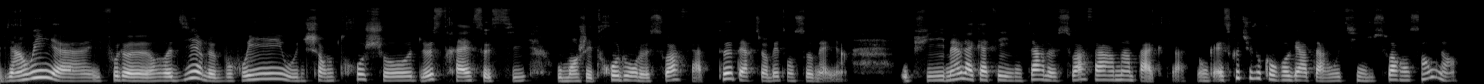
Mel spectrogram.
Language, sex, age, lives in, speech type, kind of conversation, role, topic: French, female, 45-49, France, read, expert-assistant, expert, Si on pouvait repenser la façon dont on dort, à quoi ressemblerait une nuit idéale pour être vraiment en forme ?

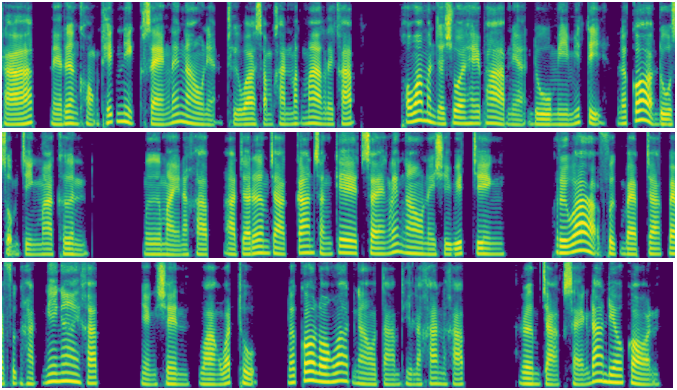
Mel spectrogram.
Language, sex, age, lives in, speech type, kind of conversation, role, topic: Thai, male, 20-24, Thailand, read, expert-assistant, expert, ถ้าอยากเริ่มต้นทำศิลปะดิจิทัลเป็นงานอดิเรกหรืออาชีพ ควรเริ่มจากอะไรดี?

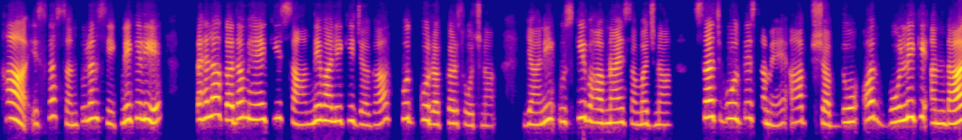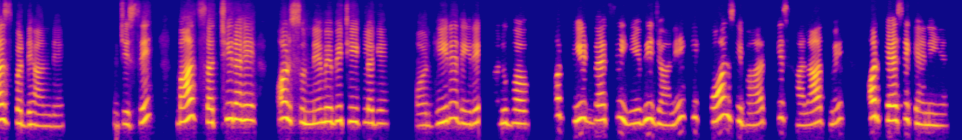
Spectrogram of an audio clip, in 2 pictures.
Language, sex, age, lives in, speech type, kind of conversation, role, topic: Hindi, female, 40-44, India, read, expert-assistant, expert, सच्चाई बोलने के क्या लाभ हैं?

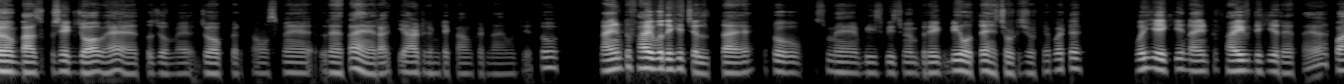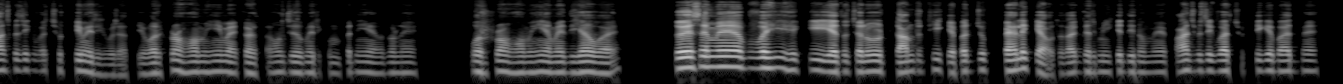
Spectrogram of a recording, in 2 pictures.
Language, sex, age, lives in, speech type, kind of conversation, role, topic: Hindi, male, 25-29, India, conversation, advice, user, मैं अपने शौक में लगातार रुचि और निरंतरता कैसे बनाए रखूँ?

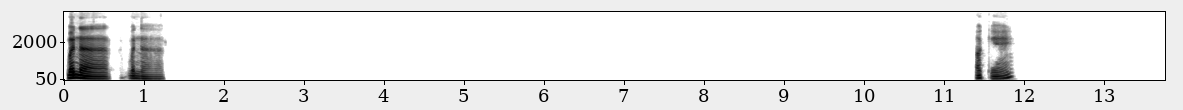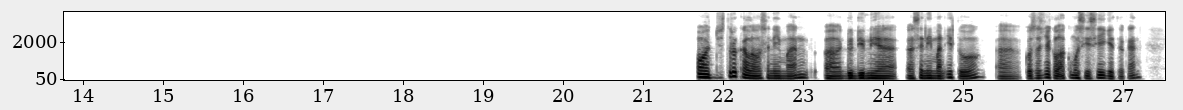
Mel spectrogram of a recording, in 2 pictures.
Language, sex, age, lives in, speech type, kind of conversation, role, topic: Indonesian, male, 35-39, Indonesia, conversation, podcast, guest, Apa saran paling sederhana untuk mulai disiplin berkarya hari ini?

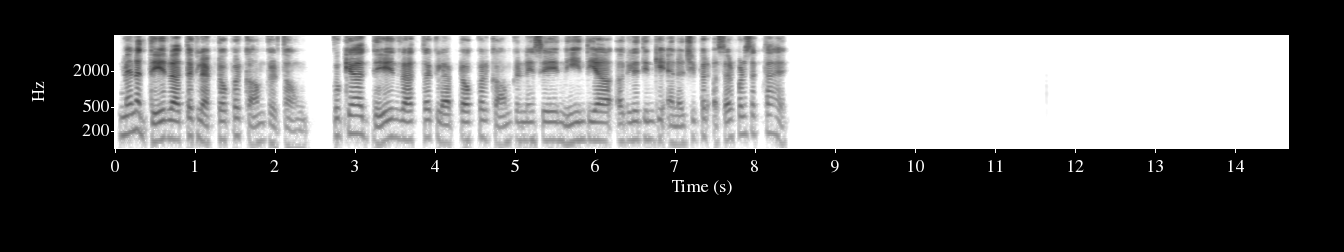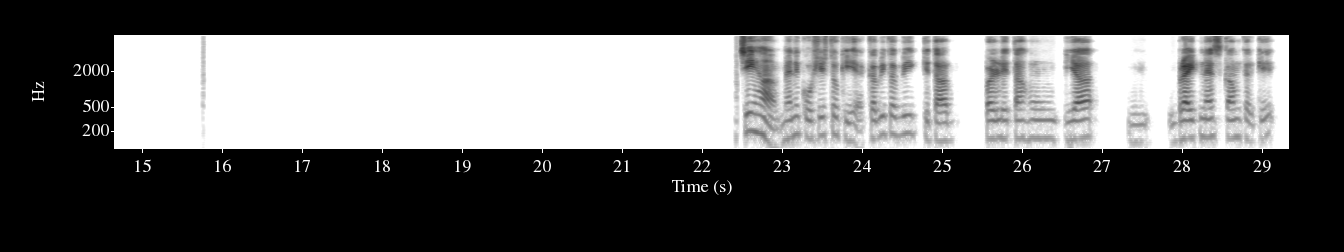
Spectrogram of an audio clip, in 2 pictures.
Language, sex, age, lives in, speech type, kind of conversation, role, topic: Hindi, male, 20-24, India, read, expert-assistant, asker, दिन भर बैठकर काम करने की आदत के शरीर पर क्या अच्छे-बुरे असर पड़ सकते हैं?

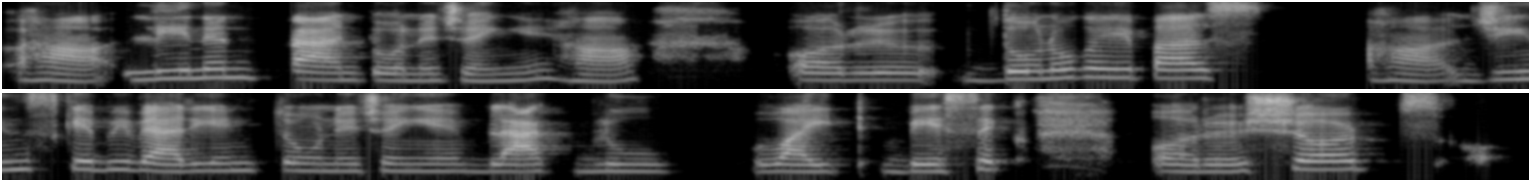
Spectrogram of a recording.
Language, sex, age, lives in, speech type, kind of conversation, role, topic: Hindi, female, 25-29, India, conversation, podcast, guest, बजट में रहते हुए आप अच्छा लुक कैसे बना सकते हैं?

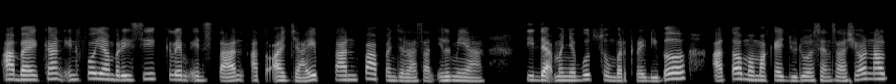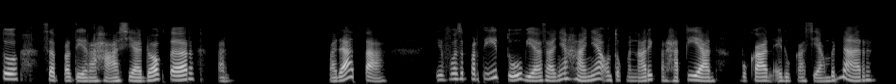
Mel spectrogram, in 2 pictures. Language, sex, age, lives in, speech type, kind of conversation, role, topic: Indonesian, female, 45-49, Indonesia, read, expert-assistant, expert, Bagaimana cara memastikan informasi nutrisi yang saya temukan di internet benar dan bisa dipercaya?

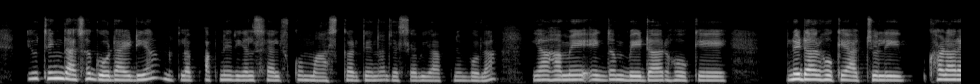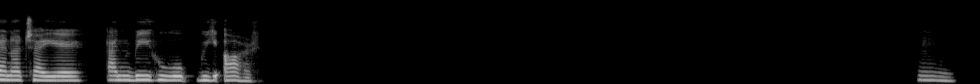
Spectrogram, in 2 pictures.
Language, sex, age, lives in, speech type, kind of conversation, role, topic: Hindi, female, 30-34, India, conversation, podcast, host, Tum apni pehchaan kab chhupaate ho aur kab khulkar manaate ho?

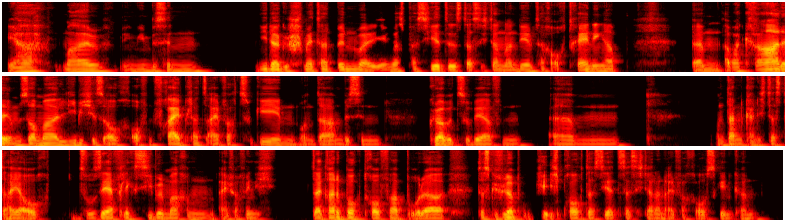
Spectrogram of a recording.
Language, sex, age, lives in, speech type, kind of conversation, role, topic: German, male, 25-29, Germany, conversation, podcast, guest, Wie motivierst du dich nach einem Rückschlag wieder?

